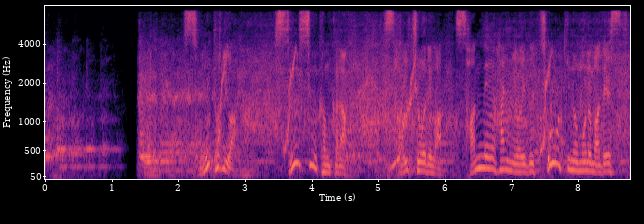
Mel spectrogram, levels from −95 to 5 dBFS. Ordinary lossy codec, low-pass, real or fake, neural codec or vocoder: MP3, 64 kbps; 7.2 kHz; fake; codec, 24 kHz, 3 kbps, HILCodec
